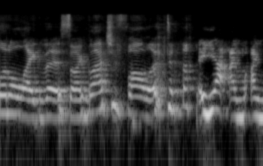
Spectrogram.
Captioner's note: laughing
